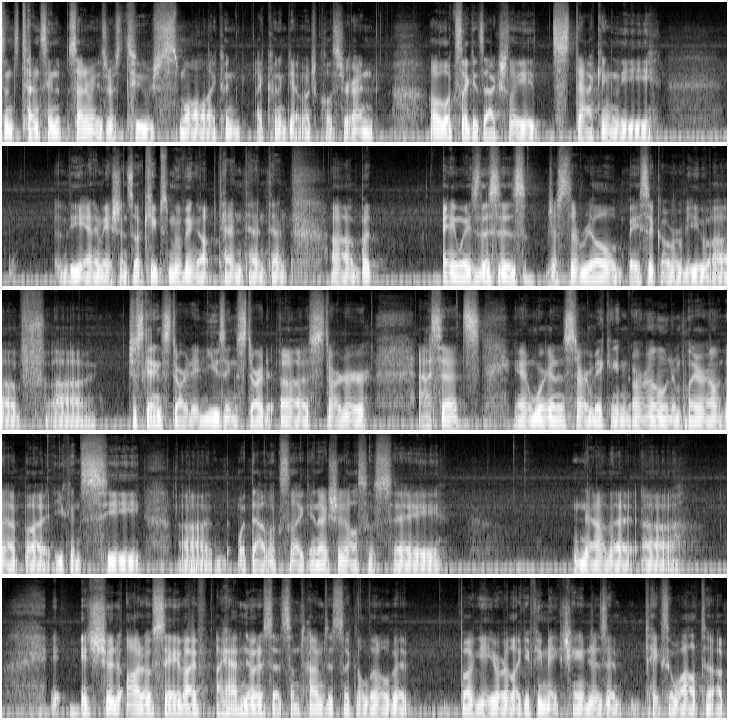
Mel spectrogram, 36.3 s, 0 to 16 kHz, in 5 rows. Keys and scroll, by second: 12.7-13.7 typing, 16.4 1, 16.9 1, 17.7 3, 18.2-19.0 3, 20.3 3, 20.8 3, 21.4 3, 21.9 3.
